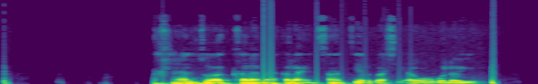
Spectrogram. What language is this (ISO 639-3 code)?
pus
